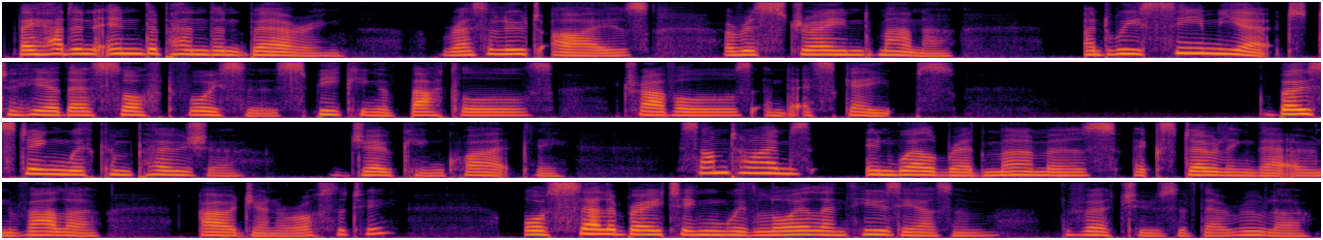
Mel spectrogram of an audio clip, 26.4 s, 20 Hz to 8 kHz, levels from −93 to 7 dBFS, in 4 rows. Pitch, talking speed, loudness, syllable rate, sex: 190 Hz, 115 wpm, -19 LUFS, 4.5 syllables/s, female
